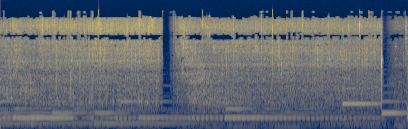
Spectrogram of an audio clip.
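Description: Batter-coated spinach leaves frying in hot oil in a kadhai: a steady sizzle that cuts out briefly about halfway through, with soft background music underneath.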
